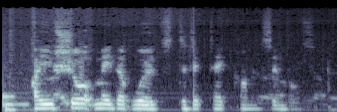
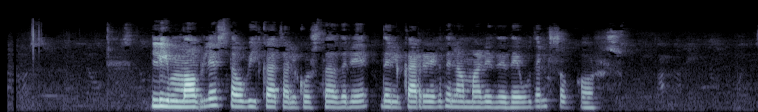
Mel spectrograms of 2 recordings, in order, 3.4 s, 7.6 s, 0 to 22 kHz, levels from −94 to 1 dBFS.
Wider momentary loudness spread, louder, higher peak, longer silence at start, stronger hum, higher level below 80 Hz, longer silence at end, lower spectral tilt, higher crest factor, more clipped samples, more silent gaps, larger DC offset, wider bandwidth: second, 17 LU vs 22 LU; first, -14 LUFS vs -24 LUFS; about the same, -2 dBFS vs -2 dBFS; second, 0 s vs 1.25 s; neither; first, -42 dBFS vs -78 dBFS; second, 0.45 s vs 1.4 s; about the same, -6 dB/octave vs -5 dB/octave; second, 14 dB vs 24 dB; neither; neither; neither; first, 16.5 kHz vs 10.5 kHz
